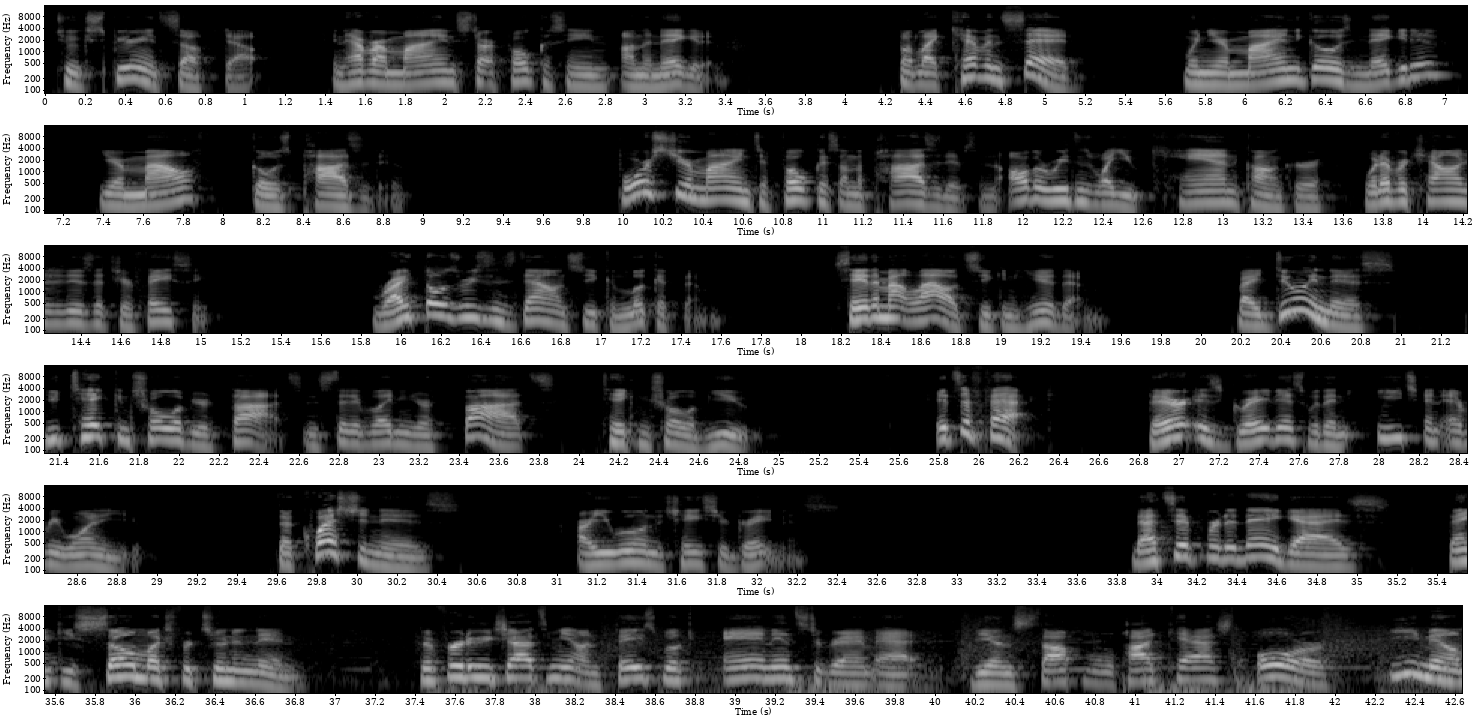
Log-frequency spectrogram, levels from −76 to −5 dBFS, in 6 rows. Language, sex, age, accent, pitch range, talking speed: English, male, 20-39, American, 130-185 Hz, 195 wpm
